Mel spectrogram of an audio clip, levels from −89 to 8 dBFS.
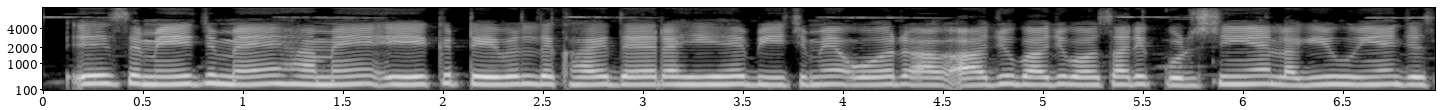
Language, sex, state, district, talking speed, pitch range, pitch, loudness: Hindi, female, Bihar, Saharsa, 200 wpm, 225-240 Hz, 230 Hz, -14 LUFS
